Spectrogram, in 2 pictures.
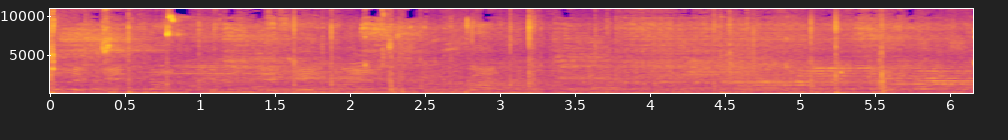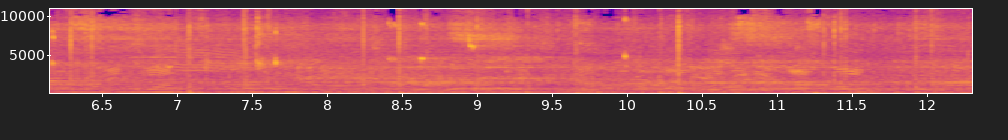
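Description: Several basketballs bouncing on a hardwood court in a large arena, irregular thuds as players shoot and dribble, with voices and arena music behind.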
